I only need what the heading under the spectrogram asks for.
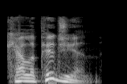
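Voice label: "callipygian", British English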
